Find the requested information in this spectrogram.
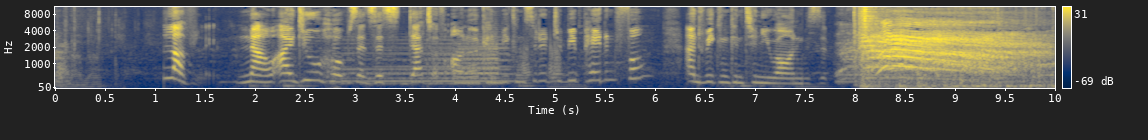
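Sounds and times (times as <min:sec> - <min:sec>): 
speech: 0:01.1 - 0:09.9
shrieking crowd bursting from kitchen: 0:07.9 - 0:09.9.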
